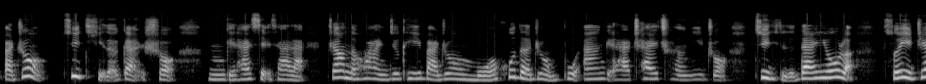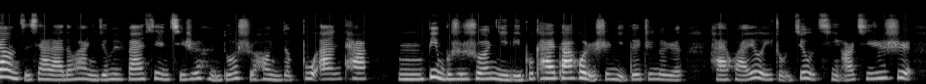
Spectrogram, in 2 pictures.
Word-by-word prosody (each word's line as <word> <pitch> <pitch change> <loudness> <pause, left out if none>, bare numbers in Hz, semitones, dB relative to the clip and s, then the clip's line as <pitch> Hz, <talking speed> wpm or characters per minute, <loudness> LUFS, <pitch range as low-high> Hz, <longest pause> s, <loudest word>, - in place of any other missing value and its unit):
把 - - +1
这 375 - +1
种 - - 0 0.2
具 385 -2 +4
体 360 +1 -5
的 - - -4
感 - - -1
受， - - -1 0.3
嗯， 225 -2 -5
给 215 -2 -4
它 240 +3 -1
写 255 - 0
下 225 -2 -2
来。 - - -2 0.2
这 315 - 0
样 320 -2 +4
的 245 - -1
话 265 0 -3
你 225 -1 -5
就 255 +2 -3
可 270 +1 -6
以 265 - -3
把 260 -5 +1
这 245 +4 -5
种 245 -2 -3
模 210 0 -2
糊 345 +7 -2
的 290 -4 +3
这 255 +1 -6
种 215 -3 -5
不 260 +4 -6
安 255 +1 -3
给 - - -7
它 215 0 -2
拆 255 +4 +1
成 215 -5 -3
一 230 0 -12
种 - - -5 0.2
具 310 -2 +5
体 255 -8 -6
的 175 - -5
担 275 +2 +6
忧 315 +2 +5
了。 - - +4 0.3
所 290 - +1
以 310 -3 +6
这 330 +7 +2
样 340 -5 +7
子 215 -5 -6
下 235 +1 +3
来 215 -2 0
的 225 - -5
话， 255 +1 -3
你 220 -2 -5
就 220 +1 -3
会 240 0 -4
发 245 +1 0
现 255 -2 -4
其 230 -1 +6
实 260 +3 -2
很 230 -7 -9
多 235 +5 -3
时 285 - -3
候 240 -1 -5
你 210 -2 -6
的 210 - -8
不 210 +7 -7
安 250 +1 +1
它， 265 -1 +2 0.3
嗯， 235 0 -2
并 315 +2 +3
不 240 - -2
是 245 +1 -1
说 255 0 +1
你 245 -5 -1
离 200 -1 -1
不 260 +5 -5
开 275 +2 +6
他， 280 0 +8
或 290 -1 +5
者 200 - -1
是 245 +3 -2
你 230 -5 -6
对 225 +3 -3
这 245 +1 -9
个 230 -2 -5
人 205 -1 -6 0.2
还 220 -1 0
怀 220 0 -3
有 290 0 +1
一 230 - -2
种 210 -4 -10
旧 285 -3 -2
情， 235 -3 -4
而 215 +2 -3
其 260 +3 -1
实 285 +2 -1
是 305 -2 0
245 Hz, 315 characters per minute, -23 LUFS, 225-275 Hz, 0.3 s, 他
